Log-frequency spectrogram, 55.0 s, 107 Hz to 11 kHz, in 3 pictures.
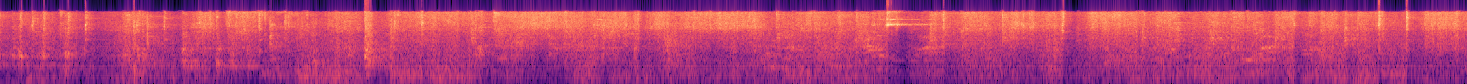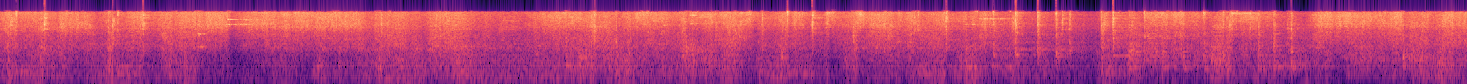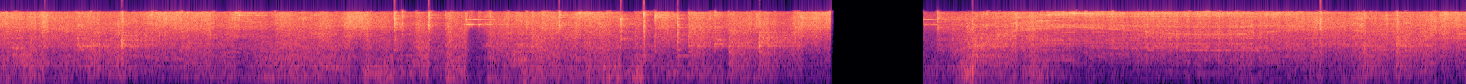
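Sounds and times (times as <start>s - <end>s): workshop noise: 0.0s - 47.1s, 48.2s - 55.0s.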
